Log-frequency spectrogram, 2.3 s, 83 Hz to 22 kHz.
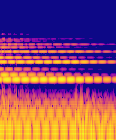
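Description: Yamaha DX7IID FM synthesizer playing a dry patch with no effects: a held high note over a low note that pulses several times a second. The low note steps to a new pitch about one and a half seconds in.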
